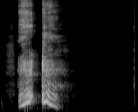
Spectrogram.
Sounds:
Throat clearing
